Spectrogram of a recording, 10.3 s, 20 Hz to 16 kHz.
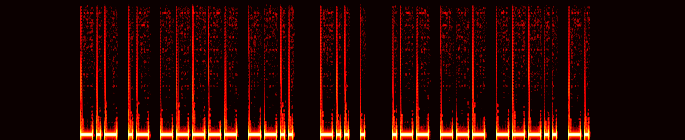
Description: Morse code, heard as a keyed tone, about 20 wpm, 700 Hz. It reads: KA0Z DE WO8N
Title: USA Callsign DE Callsign - 4 Characters - 20wpm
